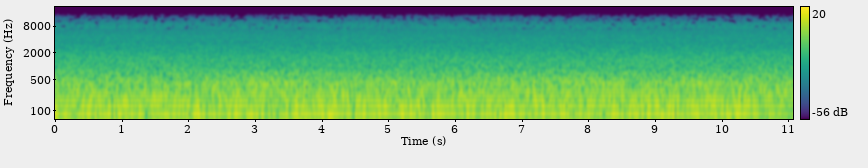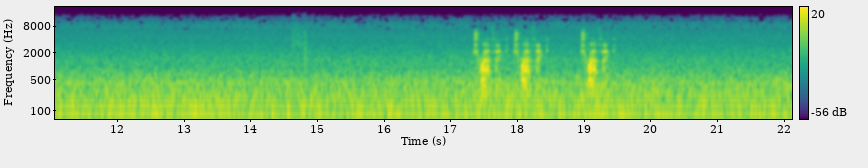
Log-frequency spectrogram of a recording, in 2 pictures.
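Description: Jet engines drone steadily with a low rushing of air.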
